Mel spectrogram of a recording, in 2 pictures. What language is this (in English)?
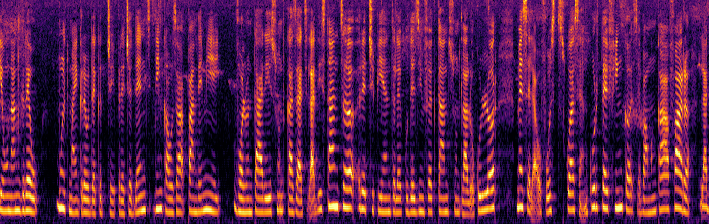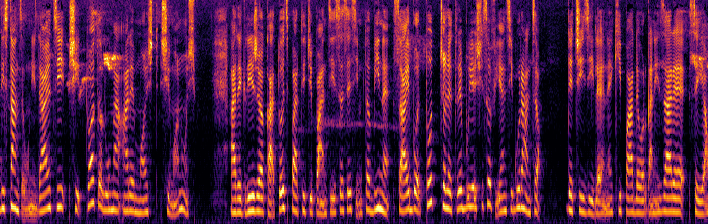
Romanian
